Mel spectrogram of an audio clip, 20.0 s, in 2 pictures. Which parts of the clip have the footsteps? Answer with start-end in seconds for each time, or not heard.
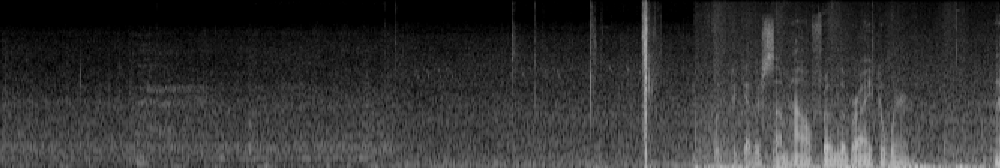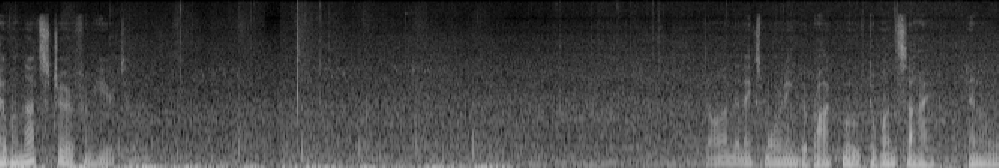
5.9-14.9.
